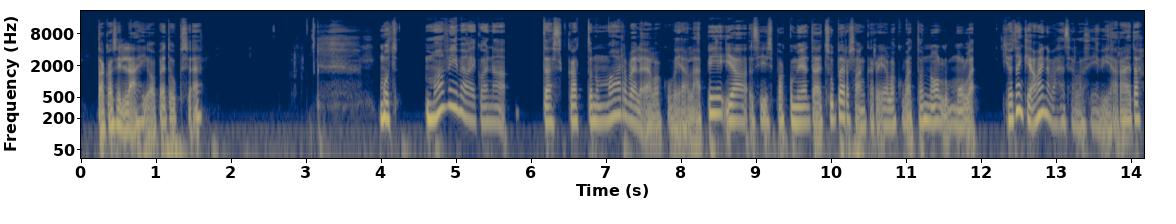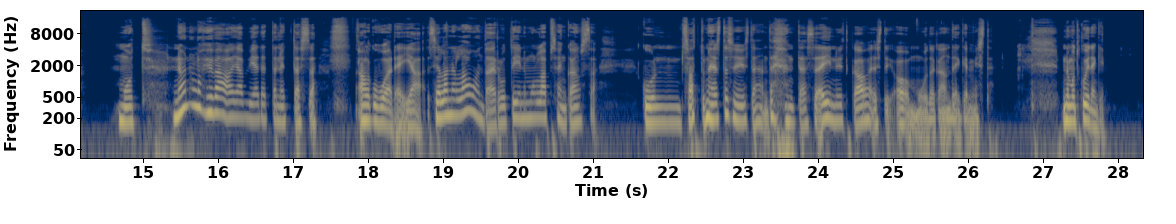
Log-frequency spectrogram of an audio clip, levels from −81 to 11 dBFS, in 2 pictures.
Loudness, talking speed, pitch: -22 LUFS, 115 wpm, 170 Hz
